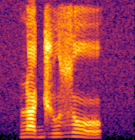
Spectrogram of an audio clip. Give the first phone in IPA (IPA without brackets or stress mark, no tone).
ɳ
